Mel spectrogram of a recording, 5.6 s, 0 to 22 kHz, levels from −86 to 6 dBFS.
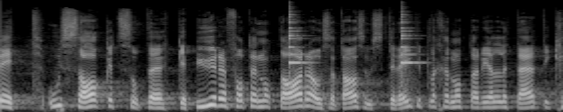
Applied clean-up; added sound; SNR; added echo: none; Glass; 4 dB; none.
